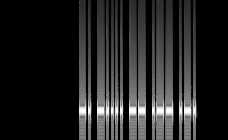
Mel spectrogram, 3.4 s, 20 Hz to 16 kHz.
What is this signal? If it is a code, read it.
Morse code, heard as a keyed tone, about 36 wpm, 700 Hz. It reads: N6MWR
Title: USA Call Signs - 5 Characters - 4x Character Spacing - 35wpm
